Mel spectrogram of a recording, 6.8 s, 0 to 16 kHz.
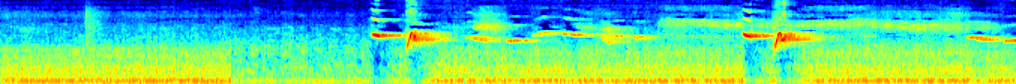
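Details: Lesser green leafbird, kept for its constant singing, gives two sharp whistled phrases with falling chips about 2.5 seconds apart, followed by thin high twittering and warbles, over a low hum.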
